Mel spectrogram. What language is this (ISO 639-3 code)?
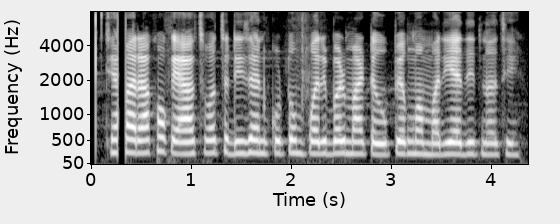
guj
